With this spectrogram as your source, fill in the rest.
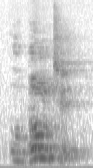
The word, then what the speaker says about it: Ubuntu: the first page here, Ubuntu. And I'll spell that, U-B-U-N-T-U. And how that is pronounced is U, everybody say U. U. Boon. Boon. Tu. Tu. Ubuntu. Ubuntu.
